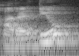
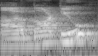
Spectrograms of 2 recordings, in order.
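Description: First: The negative is contracted into one short syllable. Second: The negative is said as two full words.

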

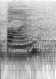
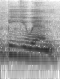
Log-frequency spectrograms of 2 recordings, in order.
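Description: First: It is said as a single word. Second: It is spelled out letter by letter. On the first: The speaker calls it wrong. "don't say bun" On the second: The speaker calls it right. "It's a BUN, okay?"

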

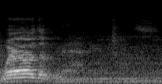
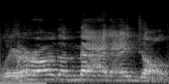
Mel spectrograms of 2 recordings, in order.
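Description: First: The question is said quietly. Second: The question is said loudly.

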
